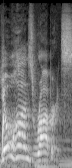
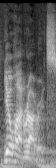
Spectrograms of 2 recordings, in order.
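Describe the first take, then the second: First: The first name ends with an s sound. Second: The first name ends without an s sound. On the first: "please excuse my pronunciation if this is completely wrong" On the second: "The S is silent"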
